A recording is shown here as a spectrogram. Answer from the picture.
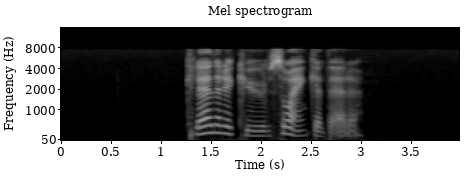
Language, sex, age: Swedish, female, 52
